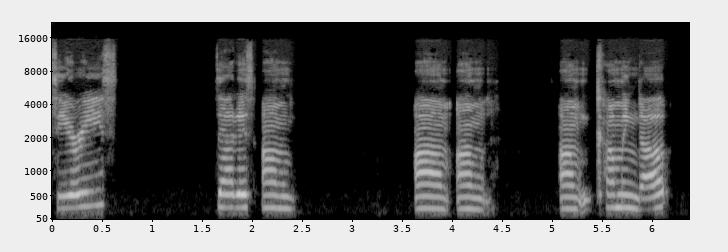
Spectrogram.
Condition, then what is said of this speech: Stuttering. I have a stutter and I sound young.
